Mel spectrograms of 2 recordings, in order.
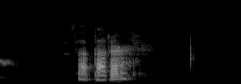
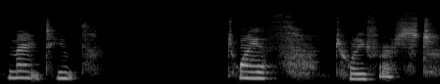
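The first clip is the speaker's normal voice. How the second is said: soft, higher, half-whispered counting; under the breath; 6 semitones higher, 7 dB quieter, slower than usual. Real, not acted. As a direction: count quietly to yourself as you write. Counting dates while writing them in.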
